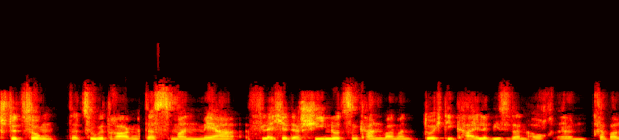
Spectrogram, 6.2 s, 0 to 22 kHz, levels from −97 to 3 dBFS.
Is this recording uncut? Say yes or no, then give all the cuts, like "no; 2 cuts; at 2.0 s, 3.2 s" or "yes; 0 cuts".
no; 1 cut; at 1.4 s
